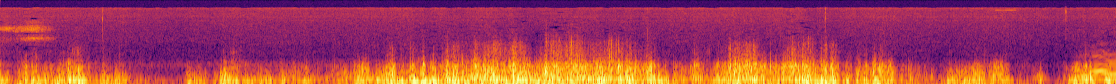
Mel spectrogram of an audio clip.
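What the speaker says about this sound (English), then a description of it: "All right, that's pretty windy." Strong wind buffets the microphone in a steady, rumbling roar with gusty swells, loud and close throughout.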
